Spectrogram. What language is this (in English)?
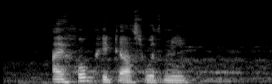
English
